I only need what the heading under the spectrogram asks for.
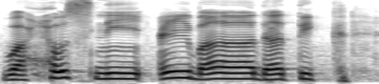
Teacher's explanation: با الف مدہ ہے، خالی الف، با پہ زبر، 2 حرکات لمبا کریں گے۔ تک جب بھی زیر زبر پیش والے حرف پہ ہم وقف کریں گے، قرآن مجید پڑھتے وقت، کوئی دعائیں پڑھتے وقت، تو ہم جزم لگا کے وقف کریں گے۔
